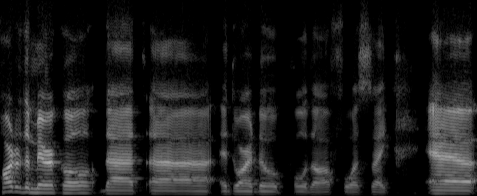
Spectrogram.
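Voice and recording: Speaking at a fairly slow pace, a man uses a medium pitch with ordinary pitch variation and a bright, sharp, clear, smooth tone.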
